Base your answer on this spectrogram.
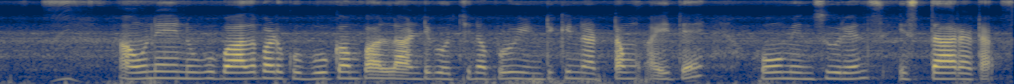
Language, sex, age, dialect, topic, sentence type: Telugu, female, 25-30, Telangana, banking, statement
